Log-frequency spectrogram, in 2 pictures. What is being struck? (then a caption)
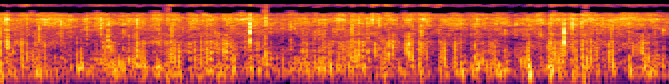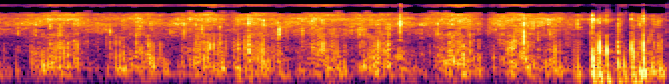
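Wood plank floor. Fast fingertip and short-nail tapping on a solid wood-look plank floor, close to the camera. The taps blur into a dense, crackly patter with short, dry clicks and little ring. The tapping is fairly steady throughout and gets slightly louder near the end.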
